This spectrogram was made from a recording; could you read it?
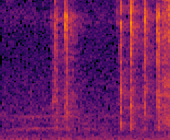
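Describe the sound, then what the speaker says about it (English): Keys on a computer keyboard are tapped as a command is typed, giving a few quick, soft clicks in two small clusters within about a second. "So to do that, I would type ollama pull"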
